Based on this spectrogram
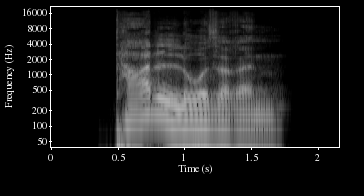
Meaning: inflection of tadellos: 1. strong genitive masculine/neuter singular comparative degree 2. weak/mixed genitive/dative all-gender singular comparative degree
- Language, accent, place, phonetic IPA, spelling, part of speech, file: German, Germany, Berlin, [ˈtaːdl̩ˌloːzəʁən], tadelloseren, adjective, De-tadelloseren.ogg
